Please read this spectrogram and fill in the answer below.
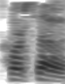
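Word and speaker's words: Corsaut: It's Corso. It's spelled C-O-R, S as in Sam, A-U-T.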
